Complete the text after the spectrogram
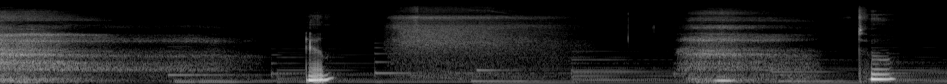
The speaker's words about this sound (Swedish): Så verkligen börja bara hitta en lite djupare andning. Andas in genom näsan. Och kanske andas ut genom munnen. Så vi gör 3 andningscykler. Där vi andas in genom näsan. Och vi andas ut genom munnen.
